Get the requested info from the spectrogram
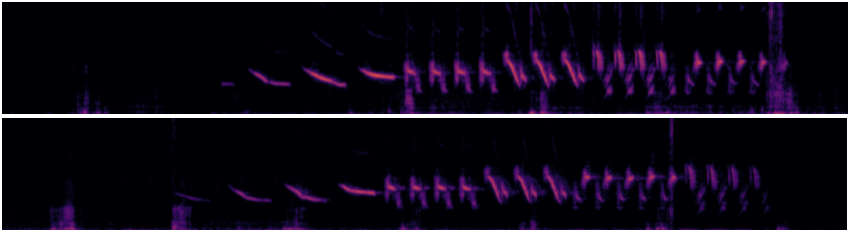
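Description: A small songbird sings twice. Each song is about three seconds long: a few down-slurred whistled notes lead into a fast, high trill. Footsteps on a rocky trail sound underneath, about one every two-thirds of a second.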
